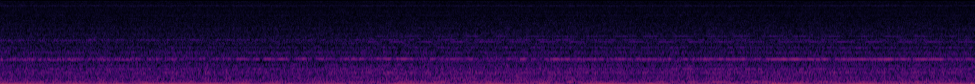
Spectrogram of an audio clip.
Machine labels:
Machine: fan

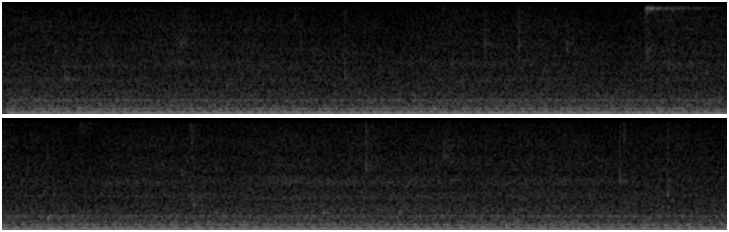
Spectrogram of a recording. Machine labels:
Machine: pump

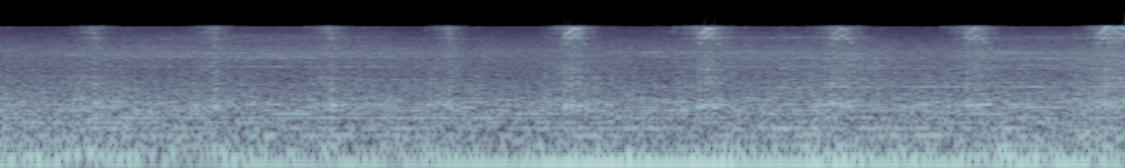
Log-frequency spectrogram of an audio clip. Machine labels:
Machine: slide rail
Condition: normal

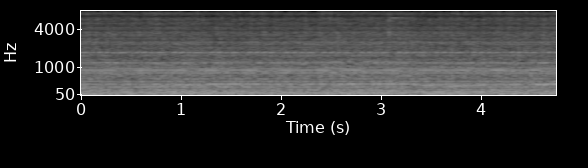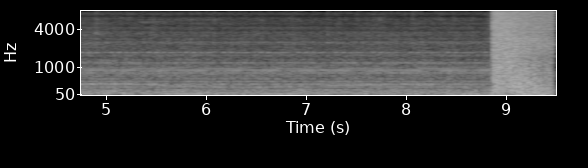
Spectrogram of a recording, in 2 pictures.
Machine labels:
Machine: pump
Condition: abnormal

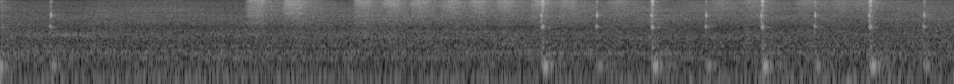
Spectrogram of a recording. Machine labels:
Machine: valve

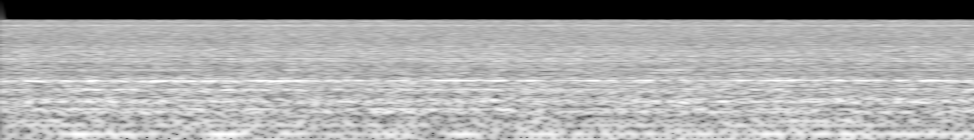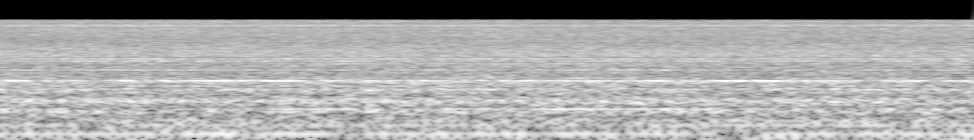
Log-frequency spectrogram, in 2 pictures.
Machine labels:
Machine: fan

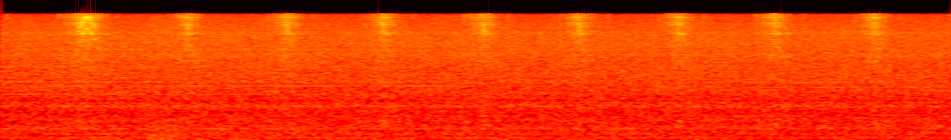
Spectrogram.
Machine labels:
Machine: slide rail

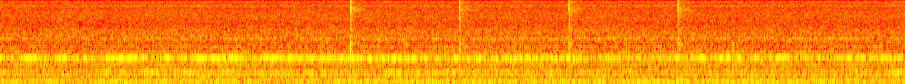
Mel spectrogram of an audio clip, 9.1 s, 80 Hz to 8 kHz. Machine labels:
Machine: valve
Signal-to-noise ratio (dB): -6 dB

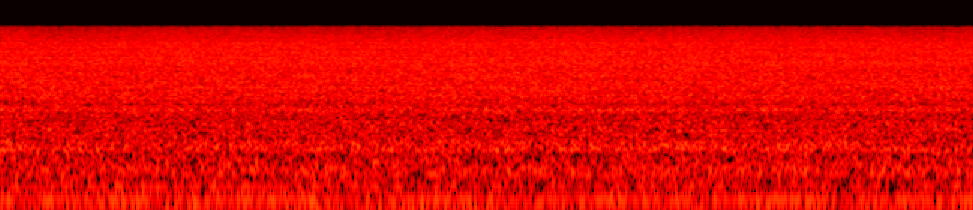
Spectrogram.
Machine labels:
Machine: fan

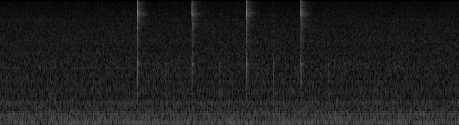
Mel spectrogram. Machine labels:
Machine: valve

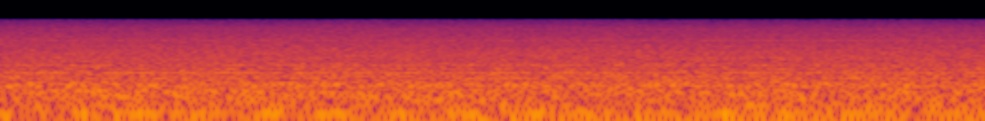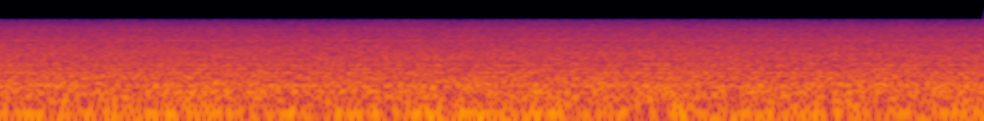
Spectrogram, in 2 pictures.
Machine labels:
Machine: fan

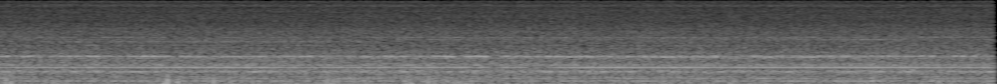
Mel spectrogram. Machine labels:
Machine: fan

